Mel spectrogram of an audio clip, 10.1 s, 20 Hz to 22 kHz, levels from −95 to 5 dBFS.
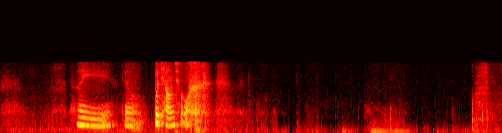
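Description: Throughout the speech, the Bluetooth CVSD headset codec is plainly audible. Nothing passes above 3.8 kHz, and a granular hiss sits underneath. Its one-bit up/down coder, which fits a 64 kbps link, cannot adapt its step fast enough, so sibilants turn scratchy and loud high sounds distort.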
